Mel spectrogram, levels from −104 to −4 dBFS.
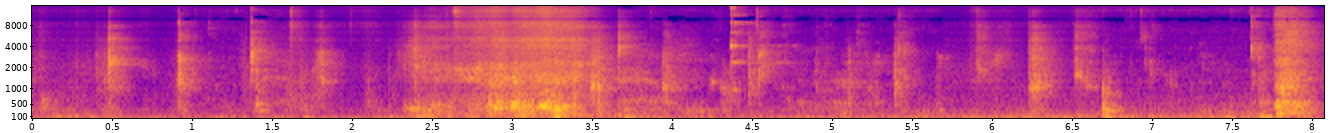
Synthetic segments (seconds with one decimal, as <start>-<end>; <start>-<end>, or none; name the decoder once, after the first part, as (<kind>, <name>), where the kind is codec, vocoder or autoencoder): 0.0-0.9 (autoencoder, DAC-VAE); 1.6-3.8; 5.7-6.6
